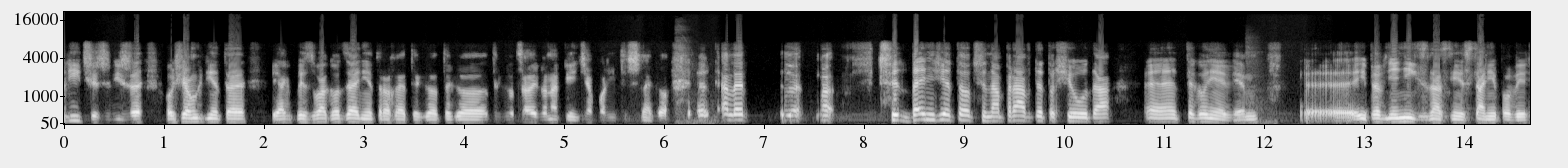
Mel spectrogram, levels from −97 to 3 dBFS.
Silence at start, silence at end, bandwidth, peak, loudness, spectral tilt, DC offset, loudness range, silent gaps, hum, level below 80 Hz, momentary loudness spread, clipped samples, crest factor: 0 s; 0.05 s; 9.2 kHz; 0 dBFS; -13 LUFS; -5 dB/octave; under 0.1%; 4 LU; none; none; -56 dBFS; 9 LU; under 0.1%; 12 dB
